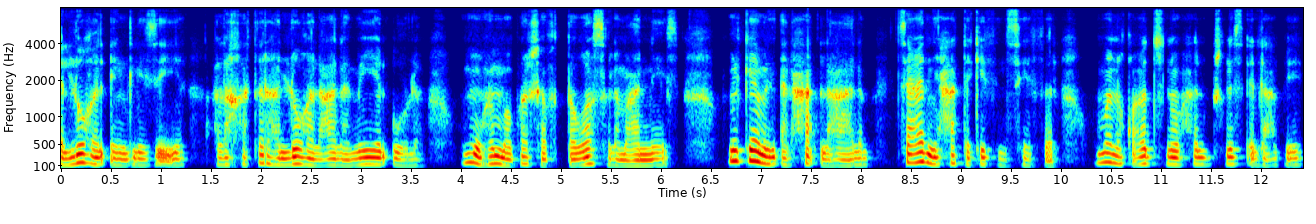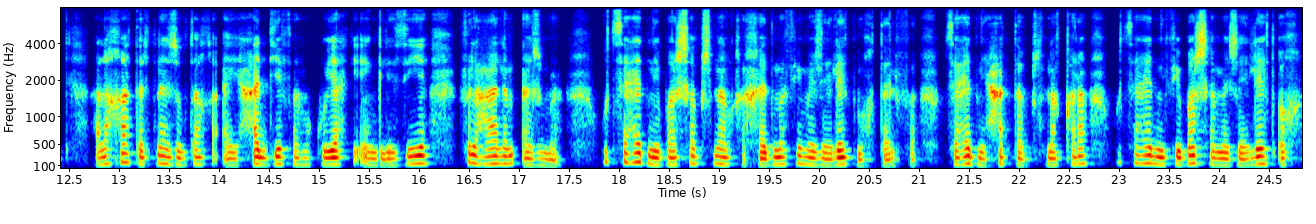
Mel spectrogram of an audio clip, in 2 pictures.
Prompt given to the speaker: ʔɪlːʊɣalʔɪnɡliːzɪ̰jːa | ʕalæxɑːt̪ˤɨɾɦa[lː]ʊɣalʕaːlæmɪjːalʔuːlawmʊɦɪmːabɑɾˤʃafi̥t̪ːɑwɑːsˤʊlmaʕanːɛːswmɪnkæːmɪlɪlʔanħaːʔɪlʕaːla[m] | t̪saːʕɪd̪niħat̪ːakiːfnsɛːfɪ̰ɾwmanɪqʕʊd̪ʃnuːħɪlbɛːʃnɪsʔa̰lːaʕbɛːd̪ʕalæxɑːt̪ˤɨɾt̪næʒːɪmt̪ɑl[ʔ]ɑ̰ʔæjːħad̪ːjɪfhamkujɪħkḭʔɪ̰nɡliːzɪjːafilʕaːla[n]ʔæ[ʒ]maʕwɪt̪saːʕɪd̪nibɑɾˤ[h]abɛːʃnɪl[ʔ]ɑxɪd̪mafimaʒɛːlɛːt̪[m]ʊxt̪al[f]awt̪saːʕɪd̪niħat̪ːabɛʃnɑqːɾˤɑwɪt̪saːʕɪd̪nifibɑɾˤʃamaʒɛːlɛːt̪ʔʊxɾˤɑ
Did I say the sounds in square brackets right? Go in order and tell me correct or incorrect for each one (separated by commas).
correct, correct, incorrect, incorrect, correct, incorrect, incorrect, correct, correct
